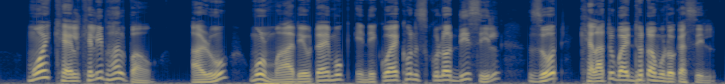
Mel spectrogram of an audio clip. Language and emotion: Assamese, happy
